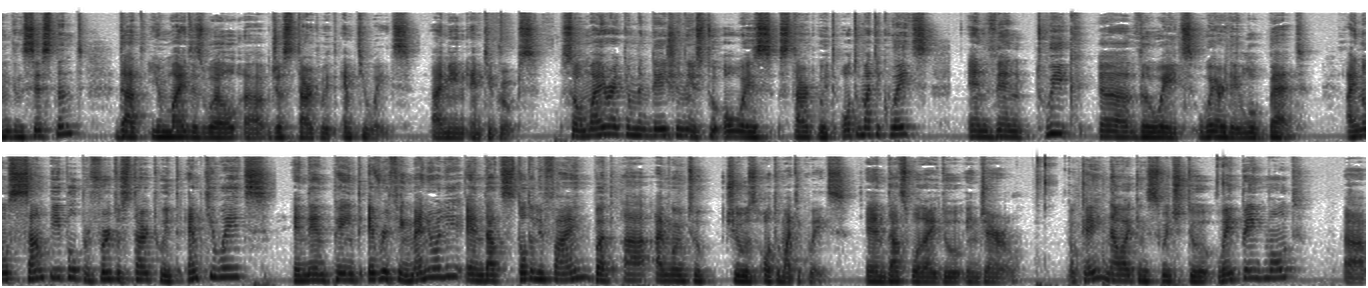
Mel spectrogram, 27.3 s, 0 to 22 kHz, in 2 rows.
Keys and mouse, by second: 25.9-26.8 drag.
